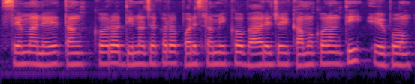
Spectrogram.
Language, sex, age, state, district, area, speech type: Odia, male, 18-30, Odisha, Kandhamal, rural, spontaneous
